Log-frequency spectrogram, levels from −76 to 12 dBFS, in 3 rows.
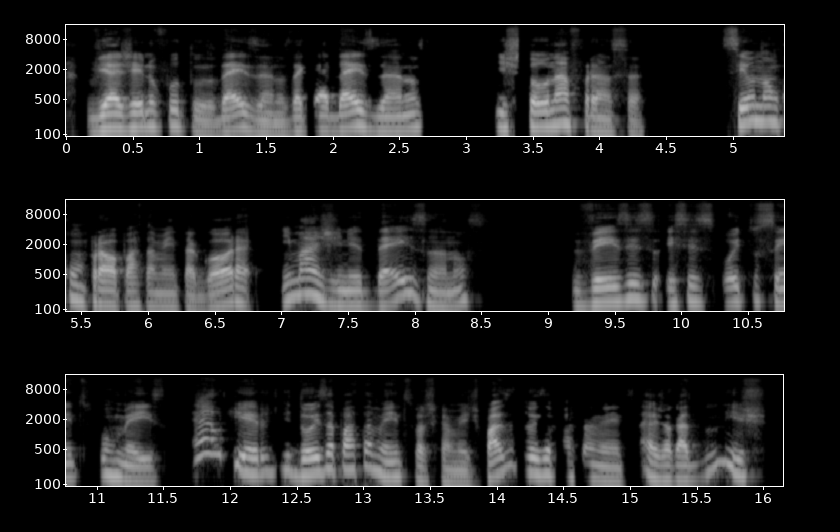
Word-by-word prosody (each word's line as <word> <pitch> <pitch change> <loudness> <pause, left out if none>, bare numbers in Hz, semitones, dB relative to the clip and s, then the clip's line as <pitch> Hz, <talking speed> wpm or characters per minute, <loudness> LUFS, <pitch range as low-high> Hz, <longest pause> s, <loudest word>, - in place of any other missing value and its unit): viajei 130 +5 +6
no 145 0 -2
futuro, 120 - -4
10 110 +3 +3
anos, 85 -1 -4
daqui 110 +2 0
a - - +4
10 125 0 +4
anos, 115 +5 -1 0.5
estou 140 +1 +3
na 165 +2 +5
França. 95 - -3 0.6
Se 165 - +1
eu 185 - +3
não 180 -1 +1
comprar 140 -7 +2
o - - +7
apartamento 110 -3 -4
agora, 90 0 +2 0.2
imagine 150 - -1
10 140 - -2
anos, 125 +9 -7 0.6
vezes 140 +7 0
esses 135 +2 -7
800 140 -1 -5
por 160 -2 -3
mês. 110 -4 -2 0.2
É 400 +3 -1
o 400 - -6
dinheiro 175 - +2
de 190 +2 -9
2 165 +3 +3
apartamentos 195 -8 -1
praticamente, 95 -5 -6
quase 230 - +4
2 165 -2 +1
apartamentos. 130 -8 -5
É 135 -3 +1
jogado 120 +1 +1
no 220 - -7
lixo 155 - -4
135 Hz, 150 wpm, -24 LUFS, 110-160 Hz, 0.6 s, o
